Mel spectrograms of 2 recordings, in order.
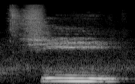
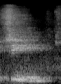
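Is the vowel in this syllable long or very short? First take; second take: long; very short. First: The vowel is long and full. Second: The vowel is very short. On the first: The speaker calls it wrong. "I would not pronounce this S H E like she" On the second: The speaker calls it right. "will get off that E real quick"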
